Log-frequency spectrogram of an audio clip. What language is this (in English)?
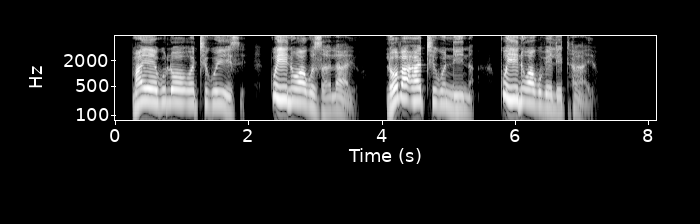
North Ndebele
